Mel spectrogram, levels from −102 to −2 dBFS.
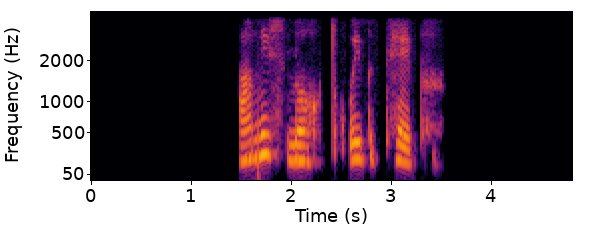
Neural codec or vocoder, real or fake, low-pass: autoencoder, 48 kHz, 128 numbers a frame, DAC-VAE, trained on Japanese speech; fake; 3.6 kHz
